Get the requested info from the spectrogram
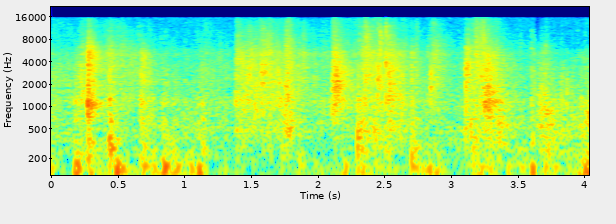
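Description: Footsteps of a person walking at an uneven pace, with scuffs.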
